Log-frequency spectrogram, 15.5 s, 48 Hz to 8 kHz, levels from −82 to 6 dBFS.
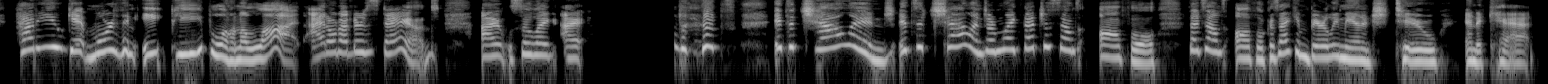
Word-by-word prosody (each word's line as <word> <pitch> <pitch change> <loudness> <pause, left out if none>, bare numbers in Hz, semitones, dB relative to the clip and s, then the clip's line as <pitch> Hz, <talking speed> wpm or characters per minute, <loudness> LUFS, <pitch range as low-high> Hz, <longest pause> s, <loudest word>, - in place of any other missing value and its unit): how 370 +4 0
do 425 - -4
you 455 0 +1
get 360 -8 +2
more 335 +9 +1
than 320 -2 -2
8 320 +2 +1
people 310 +1 +1
on 215 -4 0
a 210 - +1
lot? 225 +3 +1
I - - +4
don't 325 +1 -4
understand." 330 +2 -1 0.5
I 260 +2 +1
so 290 +7 +2
like 285 -1 -1
I 235 0 +2 1.0
It's 450 +3 -1 0.4
it's 445 0 +2
a 460 - +3
challenge, 405 - +2
it's 380 +4 0
a 460 - +2
challenge, 460 -8 +2
I'm 355 +1 -1
like, 395 0 -1
"That 425 +1 -1
just 465 0 +2
sounds 380 -3 -2 0.2
awful." 200 -9 -1 0.3
That 370 -1 -1
sounds 350 -4 0
awful, 230 -1 -1
'cause 245 +7 -1
I 320 +2 +1
can 320 -7 0
barely 240 +2 +1
manage 210 -5 +2
2 190 -3 +2 0.2
and 200 0 +2
a - - 0
cat, 175 -1 -2
320 Hz, 165 wpm, -22 LUFS, -, 1.0 s, I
